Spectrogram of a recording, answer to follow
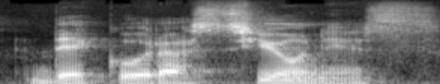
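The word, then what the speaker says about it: decoraciones: typo it does but you may have noticed that you still managed to put the emphasis in the correct place even without the accent mark telling you right like that's why spanish didn't need to add it so go ahead and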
